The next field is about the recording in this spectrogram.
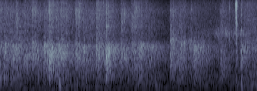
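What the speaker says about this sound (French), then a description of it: "Eh ben voilà, on vous applaudit" Quiet applause from the audience at a family-business awards ceremony honoring a hotel, scattered clapping heard faintly and at a distance for about two seconds.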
